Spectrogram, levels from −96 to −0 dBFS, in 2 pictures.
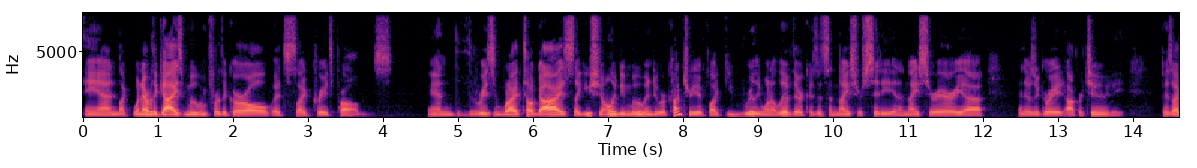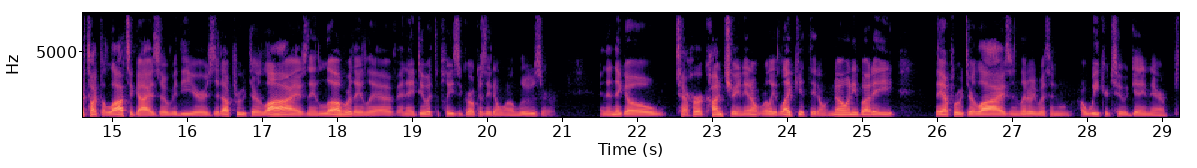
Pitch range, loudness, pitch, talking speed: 105-115 Hz, -28 LUFS, 110 Hz, 240 wpm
